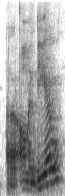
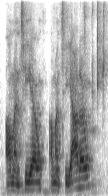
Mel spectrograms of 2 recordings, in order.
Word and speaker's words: Amontillado: There is Almondillo. That's not how you say it. Amontillado.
